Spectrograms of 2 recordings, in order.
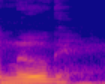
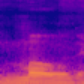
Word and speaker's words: Moog: So an Andy Moog certified red, or Andy Moog, I should say. That's Moog is how it's spelled.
